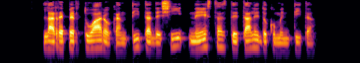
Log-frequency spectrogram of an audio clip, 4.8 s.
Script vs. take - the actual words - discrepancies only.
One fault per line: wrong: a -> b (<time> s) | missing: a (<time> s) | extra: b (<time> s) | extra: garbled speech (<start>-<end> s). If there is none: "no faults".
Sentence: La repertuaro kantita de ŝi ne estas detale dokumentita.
no faults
